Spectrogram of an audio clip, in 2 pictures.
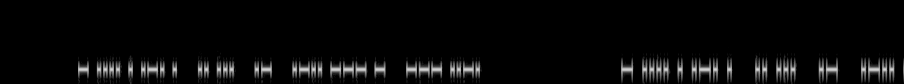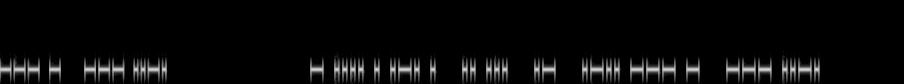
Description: Morse code, heard as a keyed tone, about 33 wpm, 700 Hz. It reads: THERE IS A LOT OF THERE IS A LOT OF THERE IS A LOT OF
